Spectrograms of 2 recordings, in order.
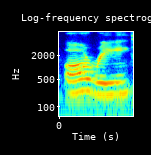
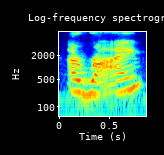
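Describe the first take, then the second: First: It sounds like 'Ari', stress at start. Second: It sounds like 'a rye', stress at end. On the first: The speaker calls it wrong. "I thought it's Ari" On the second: The speaker calls it right. "I couldn't pronounce that for a long time"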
